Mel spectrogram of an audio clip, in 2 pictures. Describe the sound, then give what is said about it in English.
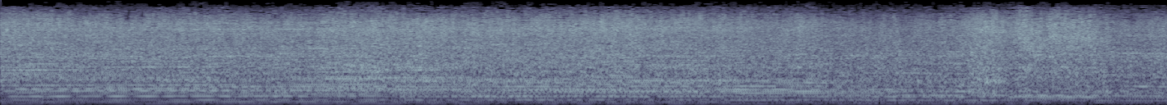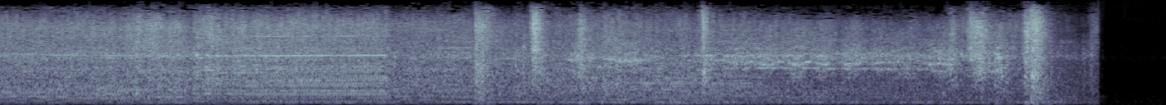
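A race car engine roars at high speed with a steady droning whine, then a series of sharp, loud crunching impacts and scraping bangs as Ryan Preece's car T-bones the passenger side door of Kyle Larson's car at speed, ending abruptly. “Again, if you're watching this on MAB TV, you're going to see this vicious hit where Ryan Preece just T-bones.”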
